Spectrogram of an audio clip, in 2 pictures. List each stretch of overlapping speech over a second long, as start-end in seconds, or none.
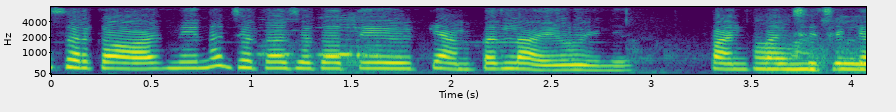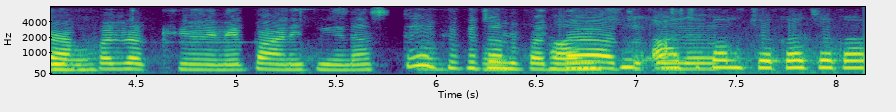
none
